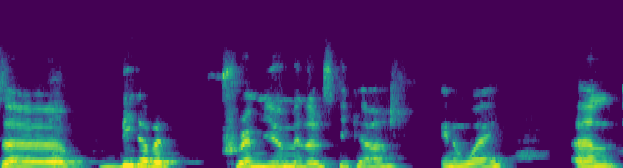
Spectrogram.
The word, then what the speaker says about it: Edelzwicker: The Edelzwicker, have I pronounced that correctly? Edelzwicker.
